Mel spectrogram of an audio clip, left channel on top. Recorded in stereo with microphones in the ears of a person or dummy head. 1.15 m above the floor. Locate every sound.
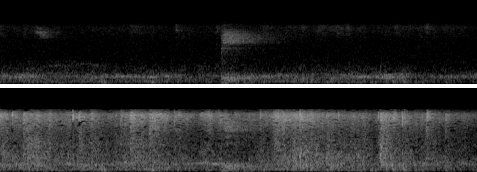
2.2 s whispering: 25° left (ahead or behind), 3 m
